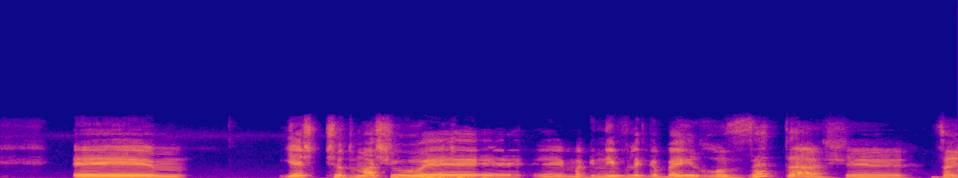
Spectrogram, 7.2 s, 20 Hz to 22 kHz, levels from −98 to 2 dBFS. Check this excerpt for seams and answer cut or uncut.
uncut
